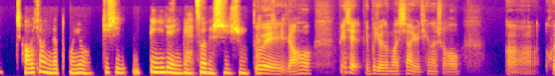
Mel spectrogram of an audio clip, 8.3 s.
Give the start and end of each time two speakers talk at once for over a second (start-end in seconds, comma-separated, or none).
none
